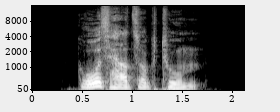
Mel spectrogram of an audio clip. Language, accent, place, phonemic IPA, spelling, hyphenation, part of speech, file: German, Germany, Berlin, /ˈɡʁoːsˌhɛʁt͡soːktuːm/, Großherzogtum, Groß‧her‧zog‧tum, noun, De-Großherzogtum.ogg
- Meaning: A grand duchy, the princely territory of a grand duke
